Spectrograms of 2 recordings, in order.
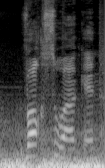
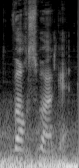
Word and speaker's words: Volkswagen: Top of the line na model nila for Volkswagen Volkswagen Atlas. So we pronounce daw sa German yung V as F and iyung W as V.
